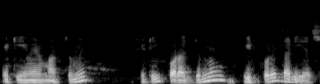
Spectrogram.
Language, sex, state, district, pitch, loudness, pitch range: Bengali, male, West Bengal, Jhargram, 105 Hz, -18 LUFS, 100-155 Hz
